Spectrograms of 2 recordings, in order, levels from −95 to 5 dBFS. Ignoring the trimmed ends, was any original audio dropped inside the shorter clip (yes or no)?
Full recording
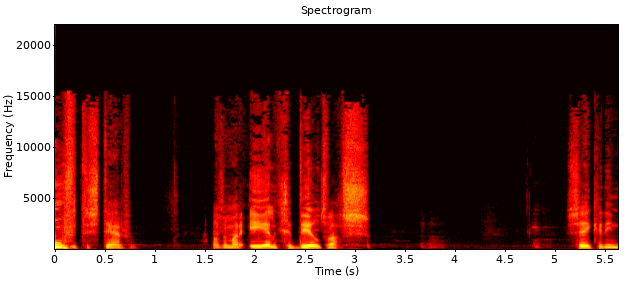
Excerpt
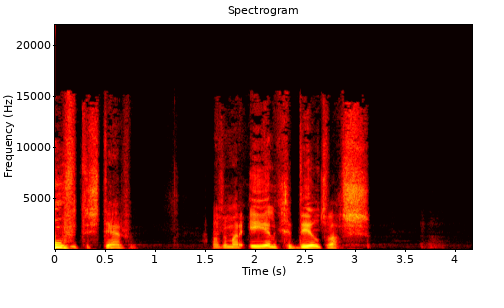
no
